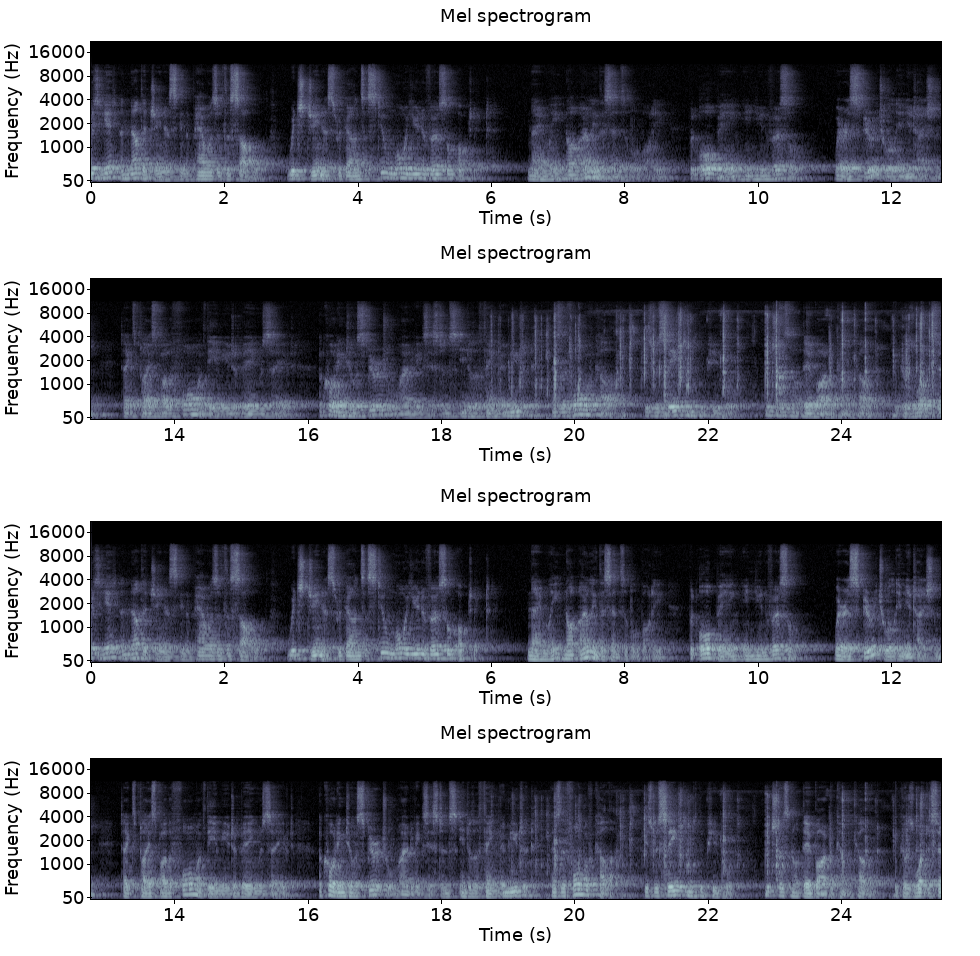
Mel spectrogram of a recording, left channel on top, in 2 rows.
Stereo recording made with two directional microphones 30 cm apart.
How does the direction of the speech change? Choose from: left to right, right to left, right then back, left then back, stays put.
left to right.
